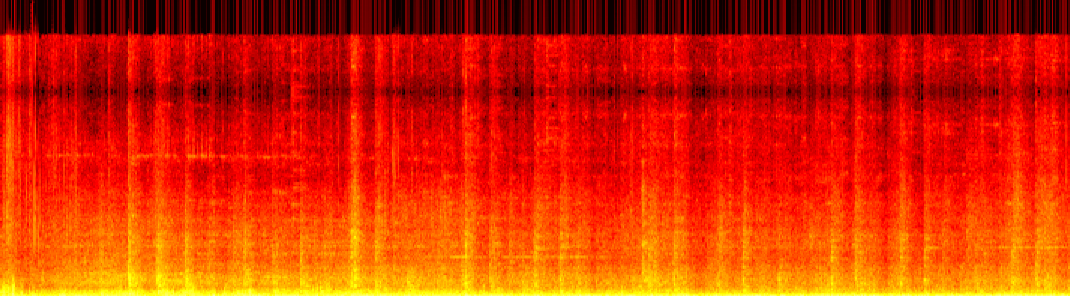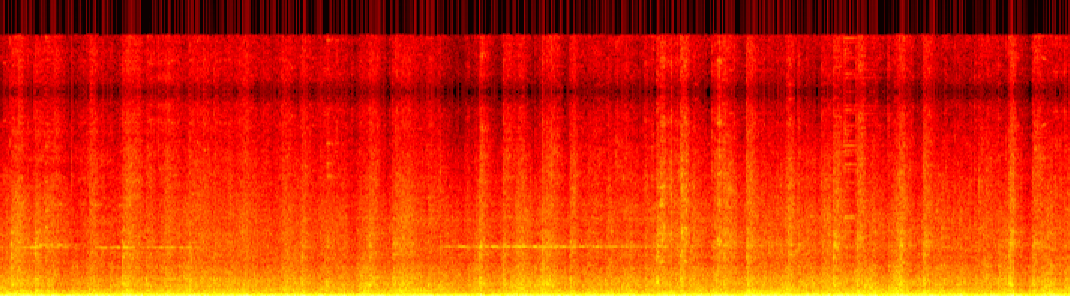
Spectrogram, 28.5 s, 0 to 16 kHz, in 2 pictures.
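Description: Loaded freight train rolling past, wheels clattering over rail joints above a steady low rumble; the TEM2 shunting diesel locomotive's engine is heard in the first few seconds as it goes by. A faint high wheel squeal comes and goes twice in the second half.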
